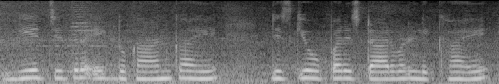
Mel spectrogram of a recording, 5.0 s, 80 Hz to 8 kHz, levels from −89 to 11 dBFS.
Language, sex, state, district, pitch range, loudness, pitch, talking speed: Hindi, female, Bihar, Madhepura, 210-225 Hz, -15 LUFS, 220 Hz, 145 wpm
